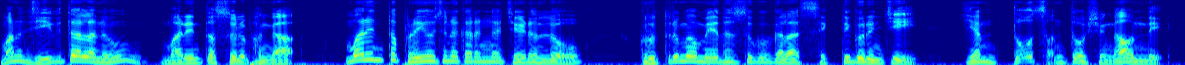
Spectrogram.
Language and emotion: Telugu, happy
